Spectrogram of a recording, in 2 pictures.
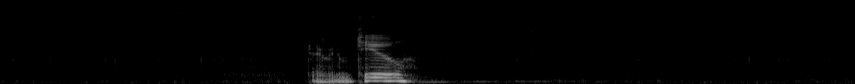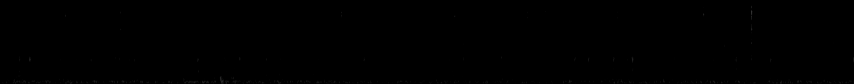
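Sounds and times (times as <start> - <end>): small clicks of lock parts: 11.9 - 17.0.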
